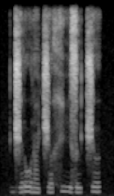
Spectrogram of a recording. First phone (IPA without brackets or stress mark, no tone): d͡ʒ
